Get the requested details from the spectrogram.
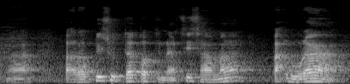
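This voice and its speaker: A man's voice: medium pitch, sing-song, normal speed, darkish tone. A middle-aged man with an East Javanese accent recounts a neighborhood dispute to a mediator, acting out the quoted arguments. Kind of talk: animated retelling to a mediator. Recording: echoey room with faint background hum.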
